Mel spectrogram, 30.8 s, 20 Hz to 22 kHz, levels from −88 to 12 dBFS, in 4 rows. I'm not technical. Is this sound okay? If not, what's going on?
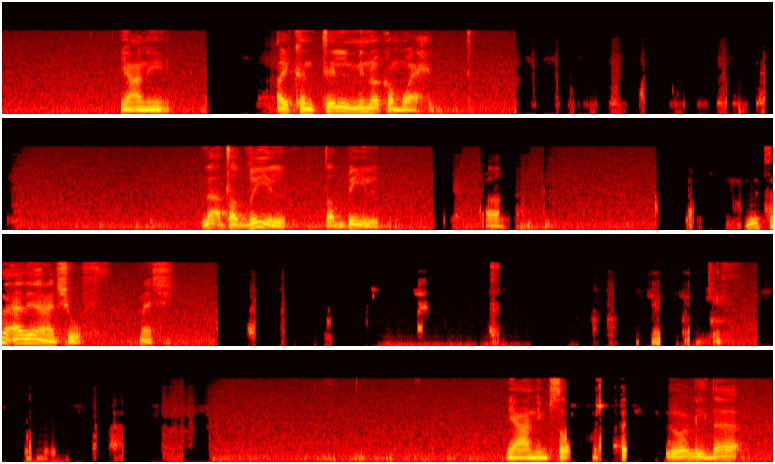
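No. Three related problems come from the call's echo control.

Speech suppressed in double talk happens at 2.05–2.45 s, 5.49–7.4 s, 12.05–15.44 s, 18.76–24.15 s and 28.77–29.81 s. The speaker's sound dips sharply, in places almost to silence, and it is worst in the 18.76–24.15 s stretch, where about four seconds are lost in pieces. This is likely because both sides talked at once. The echo canceller, which tries to remove the loudspeaker's sound from the microphone, couldn't tell the two apart and turned everything down.

Background gated by the echo canceller shows up at 5.16–7.82 s and 17.58–25.21 s. The room sound drops away almost completely for short spells, about one and a half seconds in total in the first stretch and about two seconds in the second, then comes back. While the loudspeaker was playing, the echo canceller clamped the microphone down hard, and it released the microphone once the loudspeaker went quiet.

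The other side's voice leaking through is heard faintly at 6.11–7.65 s, 12.25–17.97 s, 24.03–24.29 s and around 29.1 s. It is quiet but audible under the main sound, and clearest in the long 12.25–17.97 s stretch. Here the likely cause is the opposite failure. The echo canceller didn't remove everything the loudspeaker played, so some of the far side reached the microphone and was sent back.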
